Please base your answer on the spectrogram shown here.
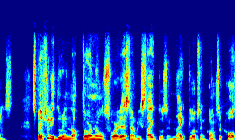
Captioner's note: speaks in native language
